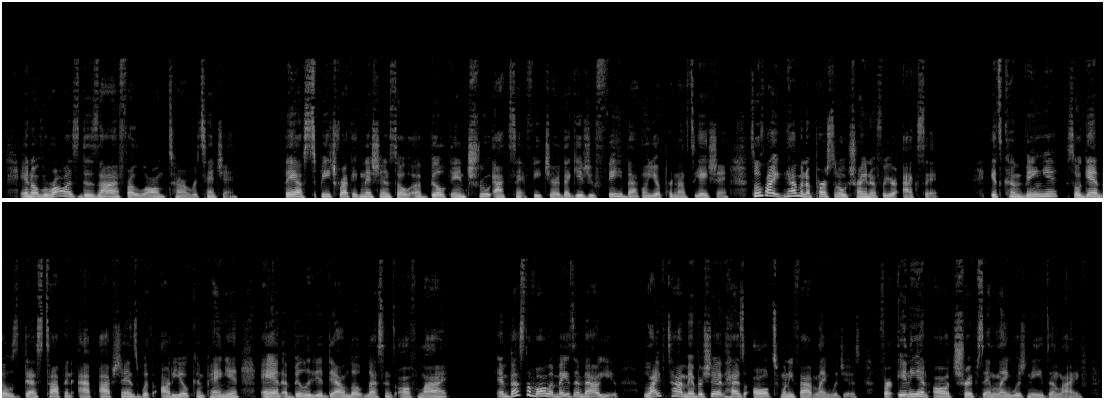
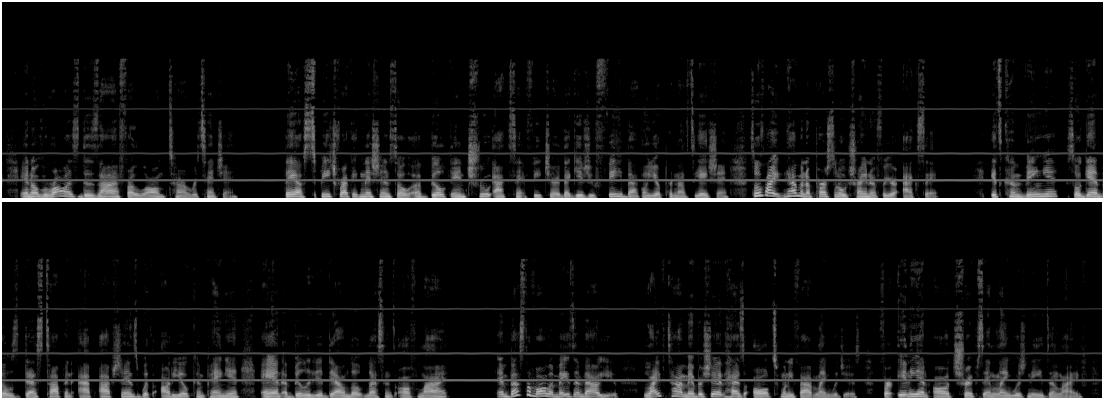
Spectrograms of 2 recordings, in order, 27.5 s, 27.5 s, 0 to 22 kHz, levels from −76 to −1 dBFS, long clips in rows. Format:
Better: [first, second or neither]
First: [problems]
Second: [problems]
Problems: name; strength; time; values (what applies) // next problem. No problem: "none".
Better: first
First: none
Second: high-pitched whine; noticeable; throughout; 2 kHz, 15 dB below the speech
